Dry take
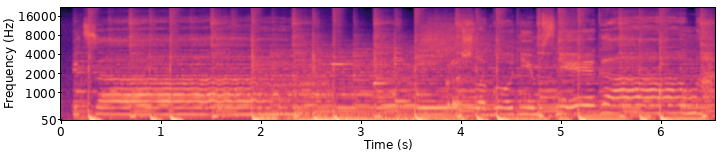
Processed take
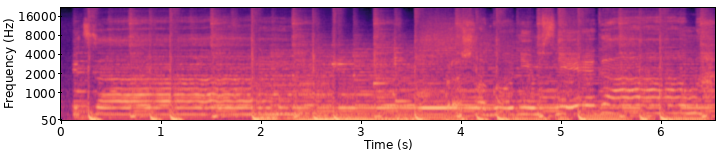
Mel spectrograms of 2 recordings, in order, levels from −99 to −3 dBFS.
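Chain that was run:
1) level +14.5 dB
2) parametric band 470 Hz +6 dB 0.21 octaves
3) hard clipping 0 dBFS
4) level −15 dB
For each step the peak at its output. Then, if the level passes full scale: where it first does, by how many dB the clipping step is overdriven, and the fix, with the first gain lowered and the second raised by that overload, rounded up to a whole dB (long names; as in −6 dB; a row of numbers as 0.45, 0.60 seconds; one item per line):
+8.5, +9.5, 0.0, −15.0 dBFS
step 1, 9.5 dB
step 1 +4.5 dB, step 4 −5 dB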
